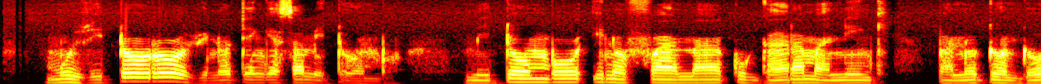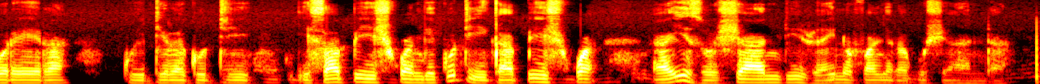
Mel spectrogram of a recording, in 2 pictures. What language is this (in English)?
Ndau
